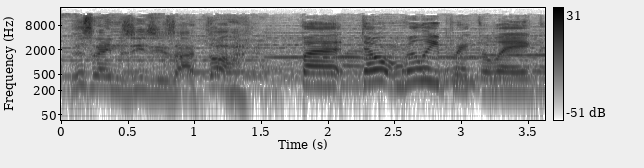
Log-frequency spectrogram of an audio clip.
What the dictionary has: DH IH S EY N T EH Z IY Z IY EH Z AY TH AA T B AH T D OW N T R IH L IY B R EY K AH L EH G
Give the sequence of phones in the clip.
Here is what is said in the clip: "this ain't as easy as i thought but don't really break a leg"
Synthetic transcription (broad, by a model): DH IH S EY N IH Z IY Z IY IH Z AY TH AA T B AH T D OW N T R IH L IY B R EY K AH L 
